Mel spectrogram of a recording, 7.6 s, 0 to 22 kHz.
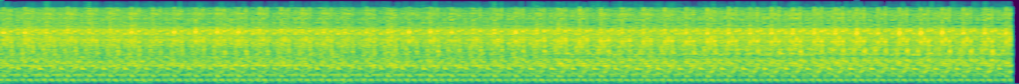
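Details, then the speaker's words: Dodge 5.9L Cummins diesel after top-end work (new injectors, pushrods, valve springs, head studs, coolant bypass), idling to warm up and bleed air from the radiator; steady, even, unhurried idle clatter, no odd knocks; normal idle. "Alright, so we just got the valve cover back on, everything else bolted back up, and now we're just trying to get it back up to temp and make sure that there's no air in the radiator."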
